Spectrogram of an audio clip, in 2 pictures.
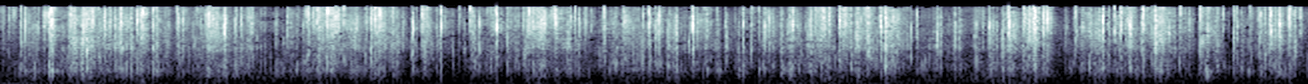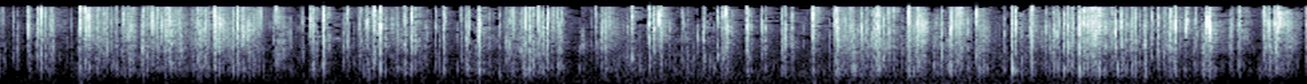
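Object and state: Cellophane-wrapped kraft paper notebook.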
